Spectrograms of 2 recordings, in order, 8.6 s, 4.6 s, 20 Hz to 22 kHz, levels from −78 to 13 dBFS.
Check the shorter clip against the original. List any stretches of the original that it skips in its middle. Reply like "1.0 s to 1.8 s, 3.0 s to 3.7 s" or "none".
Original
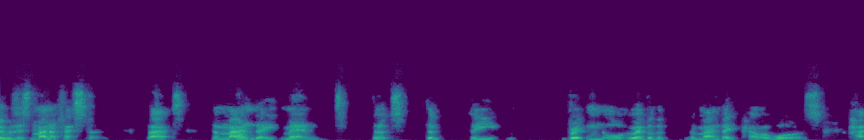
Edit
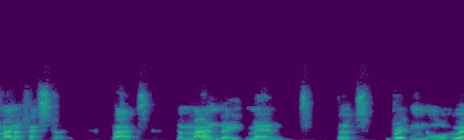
4.0 s to 5.5 s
